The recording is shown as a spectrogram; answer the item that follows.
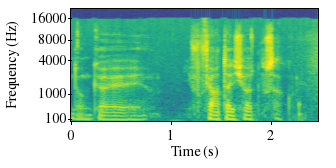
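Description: The somewhat breathy voice comes through on a very clean recording with a silent background. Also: man. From Lozère, southern France. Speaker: amateur ocean rower, petrochemical manager. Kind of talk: interview. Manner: halting.

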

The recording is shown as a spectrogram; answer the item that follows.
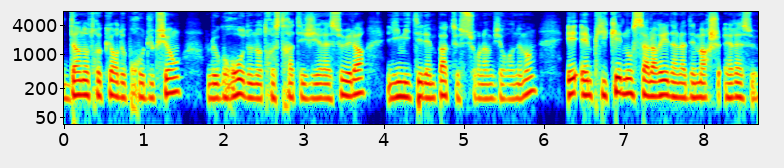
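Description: Speaking at a fairly slow pace, a man with a medium pitch keeps his intonation fairly even in a dry, close sound with no echo. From southern France, Sète. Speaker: corporate sustainability director. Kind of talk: interview.

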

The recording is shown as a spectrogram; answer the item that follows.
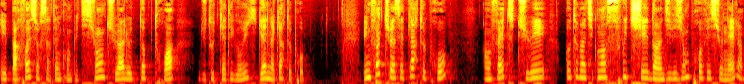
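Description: A woman speaks at a moderate pace and a fairly high pitch, somewhat breathy. Long, frequent pauses break up her speech. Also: ordinary pitch variation. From France. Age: 30s. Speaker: bodybuilding athlete. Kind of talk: casual chat.

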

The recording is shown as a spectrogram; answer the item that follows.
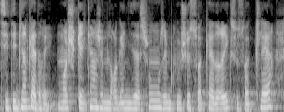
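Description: A woman speaks at a fairly low pitch. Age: 30s. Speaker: podcaster. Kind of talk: testimony. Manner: halting.

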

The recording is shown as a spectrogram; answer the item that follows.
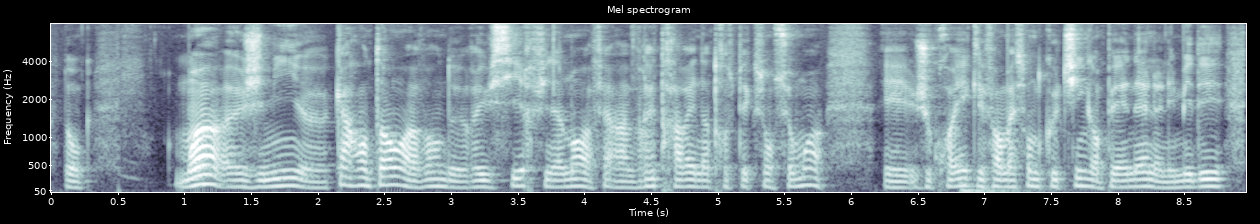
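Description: A man speaks at a moderate pace with medium pitch and fairly even intonation. The recording is very clean, with a silent background. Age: 40s. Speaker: business coach. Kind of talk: solo podcast monologue. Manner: hesitant, many fillers.

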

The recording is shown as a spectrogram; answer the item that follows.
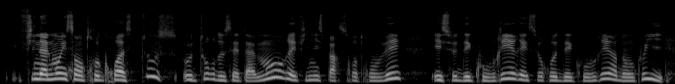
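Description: Against a quiet background, a woman's dark, mellow tone carries ordinary pitch variation in a dry, close sound with no echo. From France, Bordeaux. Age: 40s. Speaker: radio administrator and book reader guest. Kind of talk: interview about a book. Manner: hesitant, many fillers.

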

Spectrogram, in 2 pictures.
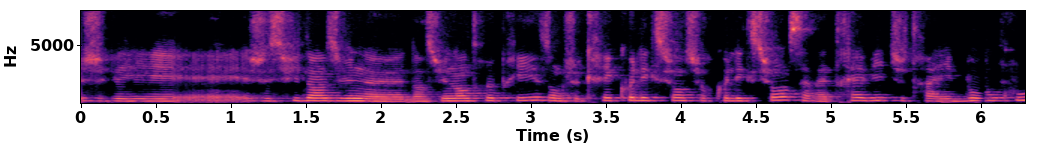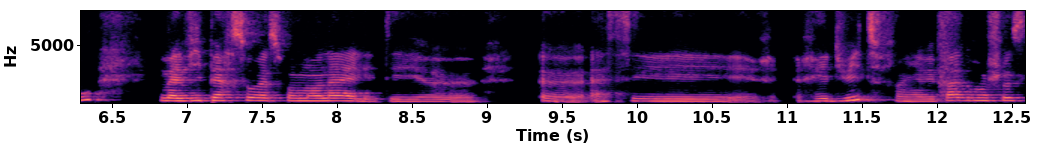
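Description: A woman with a dark, mellow tone and a fairly high pitch speaks fairly slowly, her intonation fairly even. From France, Annecy. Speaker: painter and designer. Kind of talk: interview. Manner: hesitant, many fillers.

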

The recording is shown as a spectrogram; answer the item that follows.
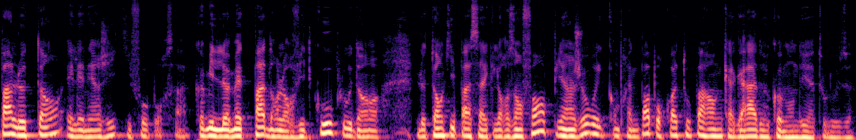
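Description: A man's somewhat breathy voice with a dark, mellow tone, medium pitch and ordinary pitch variation, in a very clean recording with a silent background. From France or Switzerland. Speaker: author and trainer. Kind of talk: interview conversation.

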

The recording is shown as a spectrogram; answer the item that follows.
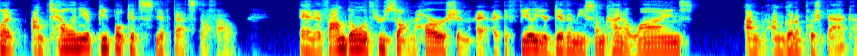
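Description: A man speaks with an American accent in a plain, everyday voice. His pitch is medium, with ordinary variation and a fairly quick pace. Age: 40s. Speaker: police officer. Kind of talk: casual interview.

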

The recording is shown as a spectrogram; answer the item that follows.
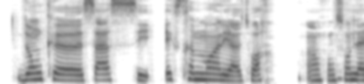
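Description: A woman speaks in an ordinary speaking voice, fairly high-pitched and at a fairly slow pace. Her intonation stays fairly even on a very clean recording with a silent background. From Landes, southwestern France. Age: 30s. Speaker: nature guide. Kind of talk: interview.

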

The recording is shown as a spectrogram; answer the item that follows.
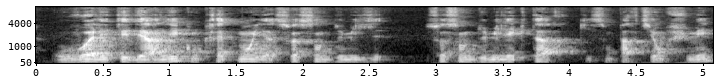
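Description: Speaking at a moderate pace, a man keeps a monotone, flat intonation while his loudness swings widely. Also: fairly low pitch for a man. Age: 30s. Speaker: entrepreneur, company co-founder. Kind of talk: casual interview. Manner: halting, frequent repetitions and fillers.

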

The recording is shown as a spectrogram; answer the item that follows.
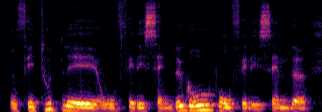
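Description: The man's voice has a dark, mellow tone at a medium pitch. He speaks at a moderate pace with ordinary pitch variation. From Paris, Belleville. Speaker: musical theatre performer and dub actor. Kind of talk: casual interview. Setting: studio.

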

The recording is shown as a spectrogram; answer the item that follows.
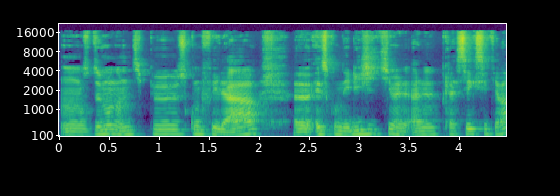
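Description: An unremarkable speaking voice from a man, with ordinary pitch variation. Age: 20s. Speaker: blogger and content creator. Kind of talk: recorded advice message.

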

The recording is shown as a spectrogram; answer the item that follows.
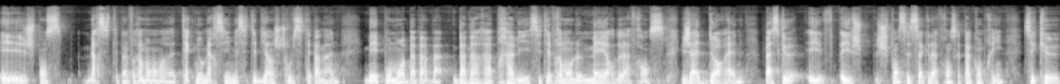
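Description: His pitch shifts in an ordinary way. The man talks at a fairly slow pace. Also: medium pitch for a man. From Norway, Oslo. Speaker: guest. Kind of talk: casual chat. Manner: halting.

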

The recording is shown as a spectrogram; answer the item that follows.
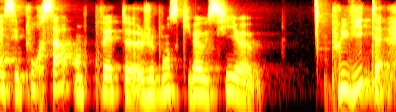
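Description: Audible room echo around a woman's medium-pitched voice. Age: 40s. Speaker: business coach. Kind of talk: interview.

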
